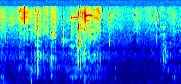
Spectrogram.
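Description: Near silence with a few faint crackles as hands handle canna rhizomes in loose peat moss and a plastic bag.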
